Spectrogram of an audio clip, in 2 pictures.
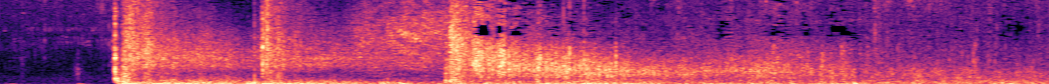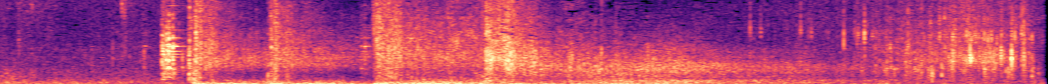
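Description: Napoleonic field cannons firing in a battle: a sudden heavy boom about half a second in, then more shots a couple of seconds apart, their deep rumbling running on between the shots.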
